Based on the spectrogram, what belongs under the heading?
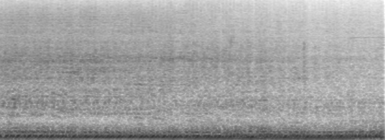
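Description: Car engines running at low speed as convertible sports cars drive slowly past: a loud, steady low rumble.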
